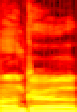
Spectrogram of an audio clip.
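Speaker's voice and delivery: sassy, cutting, snappy tone. Acting out a reply to a woman in the restroom: sassy snap. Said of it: "You gotta be sassy".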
